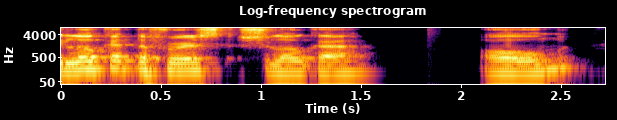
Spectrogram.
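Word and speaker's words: ओम्: So if we look at the first shloka, Om, so in this case, that's where that M with the dot above it is pronounced as an M, right? Not as an N.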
